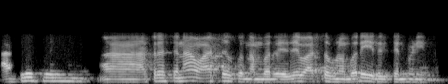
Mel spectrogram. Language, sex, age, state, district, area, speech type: Tamil, male, 30-45, Tamil Nadu, Sivaganga, rural, conversation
